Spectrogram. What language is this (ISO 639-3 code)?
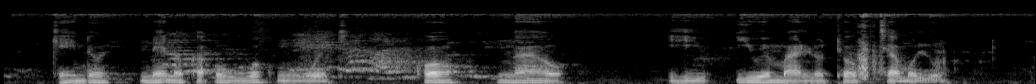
luo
